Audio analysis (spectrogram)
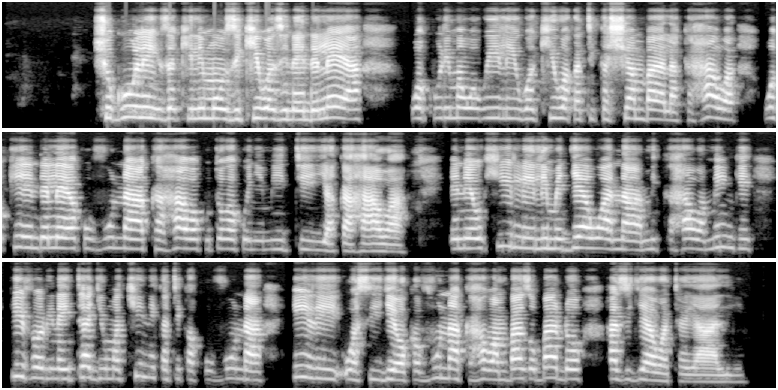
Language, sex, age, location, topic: Swahili, female, 25-35, Dar es Salaam, agriculture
